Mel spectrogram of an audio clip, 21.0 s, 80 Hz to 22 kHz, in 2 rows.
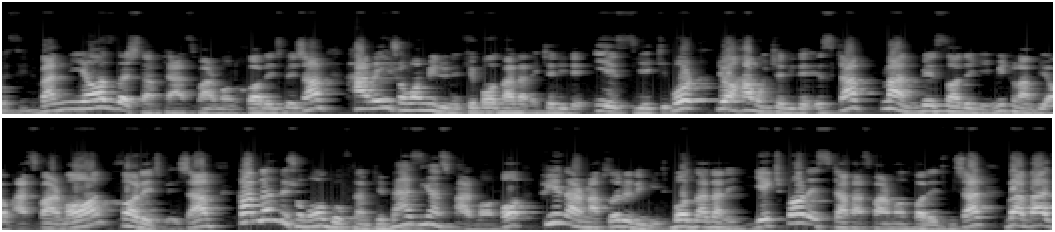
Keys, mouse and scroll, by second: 5.7 Escape, 7.7 click, 12.1 middle click, 20.1 click.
